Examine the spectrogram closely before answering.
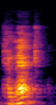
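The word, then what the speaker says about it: Konnech: software company the company I believe you pronounce it connect it's k-o-n-n-e-c-h and their CEO Eugene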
